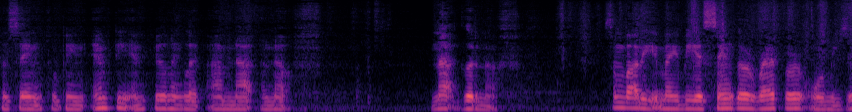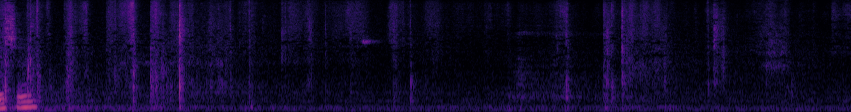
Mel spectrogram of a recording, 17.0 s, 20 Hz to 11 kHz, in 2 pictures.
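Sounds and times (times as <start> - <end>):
cards rustling and clicking: 7.9 - 13.0, 14.0 - 17.0.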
